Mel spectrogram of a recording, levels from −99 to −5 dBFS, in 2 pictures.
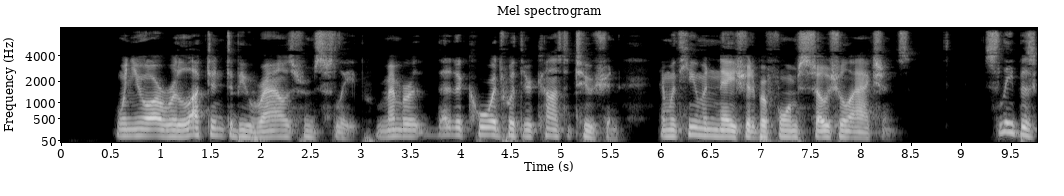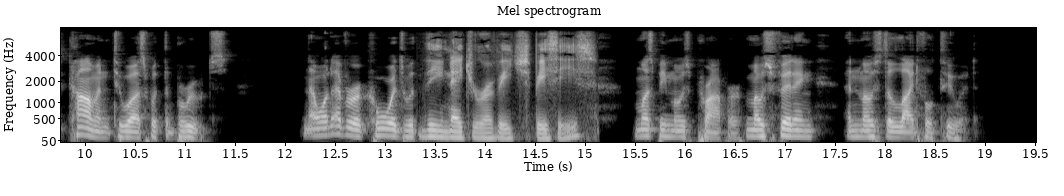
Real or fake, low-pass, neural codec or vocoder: real; 7.2 kHz; none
